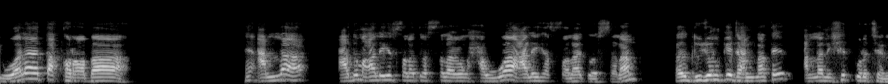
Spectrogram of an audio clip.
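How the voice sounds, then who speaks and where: A fairly high-pitched man with a Bangladeshi accent teaches a recorded lesson, repeating each meaning several times and fixing his own slips as he goes. His voice is a little breathy, and the recording sounds dull and lo-fi. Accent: Bangladeshi Bengali. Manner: corrects himself mid-lesson. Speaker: Quran teacher. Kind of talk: recorded lesson explaining Arabic verses.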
